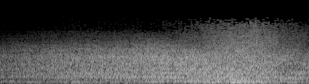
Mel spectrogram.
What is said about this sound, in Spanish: mientras el coche de Caco atraviesa la carretera.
